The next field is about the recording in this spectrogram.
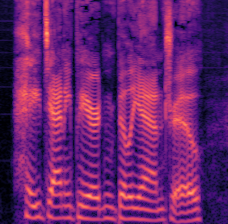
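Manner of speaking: put-on American accent. Reading a listener's letter aloud on a podcast, in an American accent. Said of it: "Should I read this in an American accent".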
